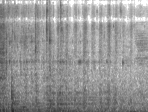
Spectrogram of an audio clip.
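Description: Cold tap water runs steadily over drained garbanzo beans in a colander, a continuous splashing hiss with faint clatter, close by and with no talking.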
